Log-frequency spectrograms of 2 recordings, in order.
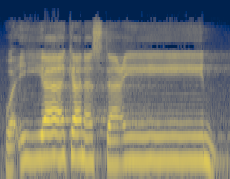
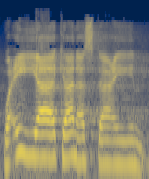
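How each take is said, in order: First: The vowel before final n is held moderately long. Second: The vowel before final n is held briefly. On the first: "أربع" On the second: "حركتين"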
